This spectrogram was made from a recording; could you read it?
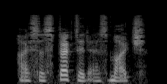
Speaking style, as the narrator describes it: said Germain in an undertone

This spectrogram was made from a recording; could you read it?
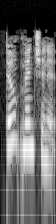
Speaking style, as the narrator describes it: returned the demon dryly

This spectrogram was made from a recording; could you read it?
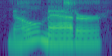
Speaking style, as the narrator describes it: said the boy sullenly

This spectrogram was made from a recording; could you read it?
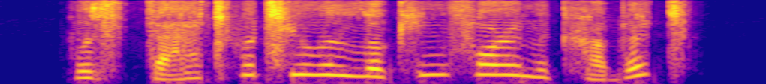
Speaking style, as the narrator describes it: said Bill eagerly

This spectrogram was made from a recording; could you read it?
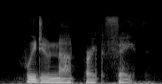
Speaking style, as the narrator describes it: said Hagthorpe firmly, so firmly that he quieted them

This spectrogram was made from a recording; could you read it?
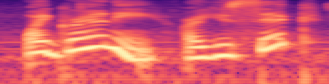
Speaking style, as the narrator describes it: he cried anxiously

